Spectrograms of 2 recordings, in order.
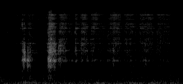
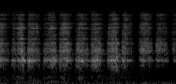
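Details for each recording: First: Motorcycle engine valve being lapped by hand with cutting paste and a lapping tool: gritty back-and-forth rasping, rough at first then smoothing and softening as the valve beds into its seat; normal valve lapping. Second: Hand-lapping a CB250 exhaust valve with fresh coarse cutting paste: rhythmic gritty rasping strokes about six a second, high and scratchy, getting nice and smooth; nearly ready for the next step.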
